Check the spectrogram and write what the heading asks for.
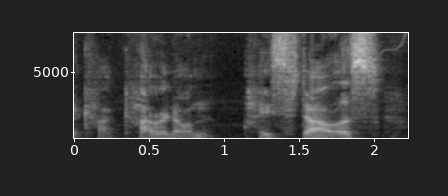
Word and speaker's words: Carcharodon hastalis: I did find a Carcharodon hastalis.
